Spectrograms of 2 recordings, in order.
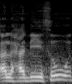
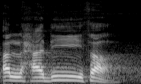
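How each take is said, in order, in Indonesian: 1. Kata itu diakhiri dengan vokal u. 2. Kata itu diakhiri dengan vokal a. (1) "Tak boleh baca al-hadithu" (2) "kita baca al-haditha"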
